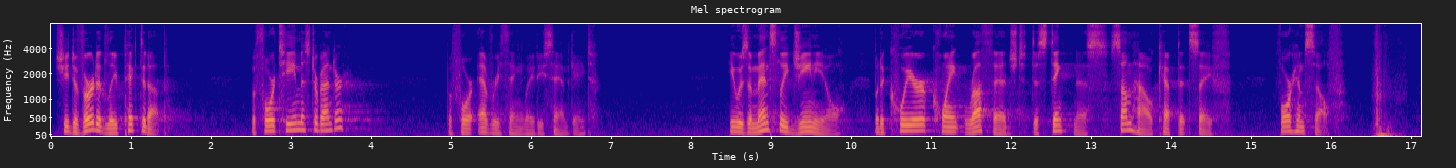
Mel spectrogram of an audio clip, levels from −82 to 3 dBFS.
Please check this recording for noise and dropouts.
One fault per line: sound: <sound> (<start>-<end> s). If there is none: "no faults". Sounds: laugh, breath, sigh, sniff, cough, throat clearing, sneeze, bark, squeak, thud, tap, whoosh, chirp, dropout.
sound: whoosh (16.5-17.0 s)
